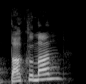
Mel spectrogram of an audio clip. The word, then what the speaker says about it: Bakuman: The titles, in case people were thrown off by Katie's pronunciation, are Bakuman, Sono Biskudoru wa koi suru, and Eizouken ni wa te dasuna.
